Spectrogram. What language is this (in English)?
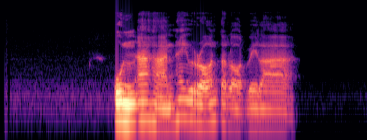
Thai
